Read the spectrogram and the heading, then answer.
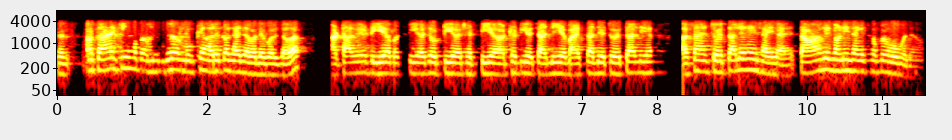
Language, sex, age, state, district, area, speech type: Sindhi, male, 18-30, Maharashtra, Thane, urban, conversation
